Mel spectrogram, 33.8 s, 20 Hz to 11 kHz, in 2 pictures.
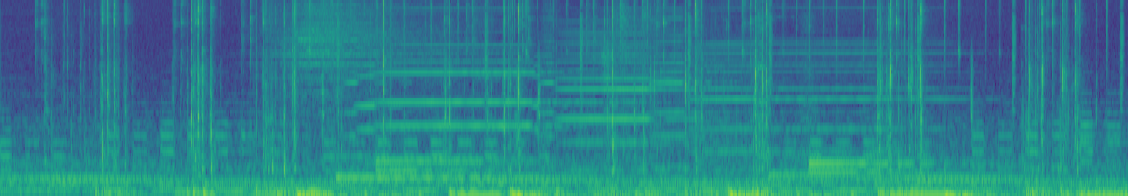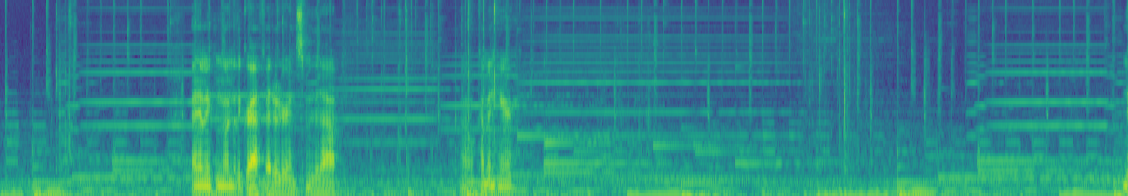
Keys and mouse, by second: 1.5-4.0 typing, 5.0-6.4 drag, 6.4-7.5 right drag, 7.5 r, 7.8 a, 9.6 i, 10.4 a, 11.5 alt+a, 13.4 alt+a, 13.9 alt+a, 14.5 alt+a, 15.3 alt+a, 15.7 alt+a, 16.1 alt+a, 16.8 alt+a, 18.0 alt+a, 21.9 alt+a, 24.9 a, 27.0 a, 29.6 g, 29.7 g.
